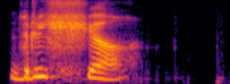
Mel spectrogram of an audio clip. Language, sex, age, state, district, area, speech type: Nepali, female, 30-45, West Bengal, Darjeeling, rural, read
